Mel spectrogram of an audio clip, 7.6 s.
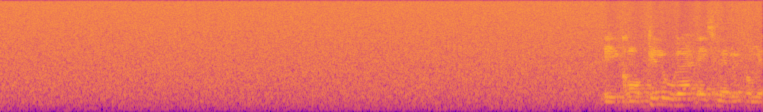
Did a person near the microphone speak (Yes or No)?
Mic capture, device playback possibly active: Yes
